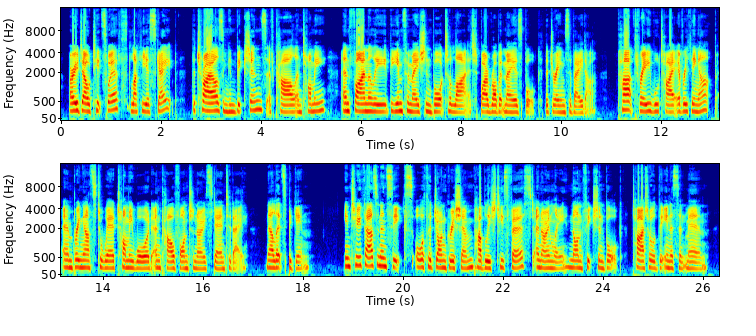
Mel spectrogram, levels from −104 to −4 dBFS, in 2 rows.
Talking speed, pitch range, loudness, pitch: 150 wpm, 185-215 Hz, -19 LUFS, 195 Hz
